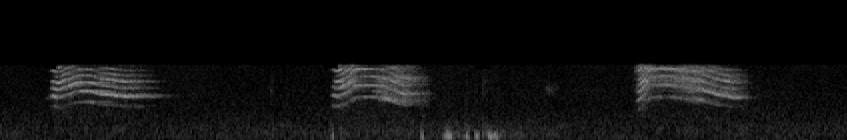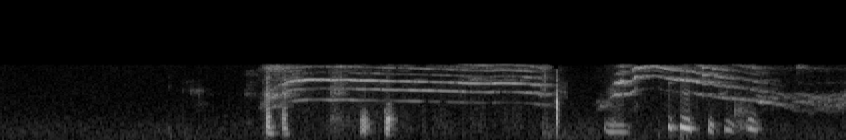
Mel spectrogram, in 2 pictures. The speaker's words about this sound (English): Can you hear the cats? Can you hear the cats?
